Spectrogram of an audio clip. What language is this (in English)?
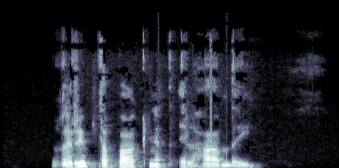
Pashto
